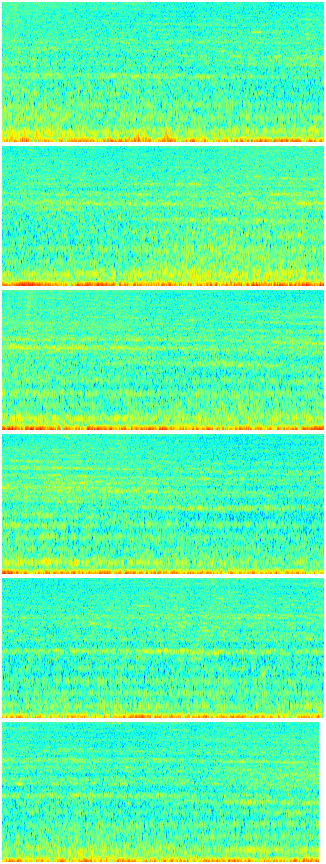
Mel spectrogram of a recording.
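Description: Loaded container wagons of a long freight train rolling past at speed: a steady rumble and clatter of wheels on rail, with faint high wheel squeal wavering above it at times.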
